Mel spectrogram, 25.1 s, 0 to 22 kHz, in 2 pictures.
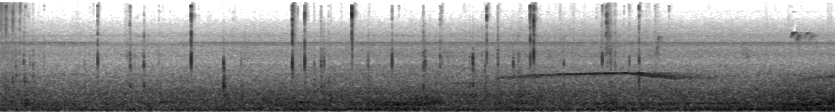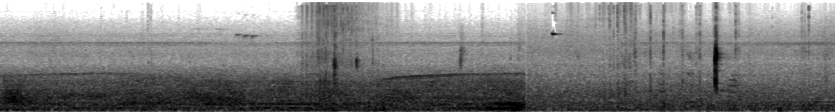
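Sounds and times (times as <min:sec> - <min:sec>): faint high whine: 0:00.0 - 0:25.0
distant siren wailing: 0:06.1 - 0:20.4.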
